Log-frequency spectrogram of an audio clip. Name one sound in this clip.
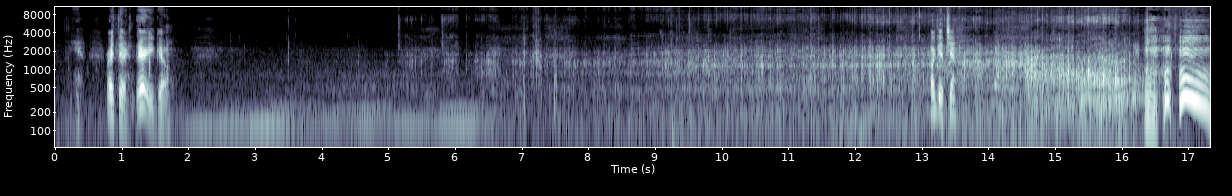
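Skateboard wheels roll and rumble on asphalt.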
